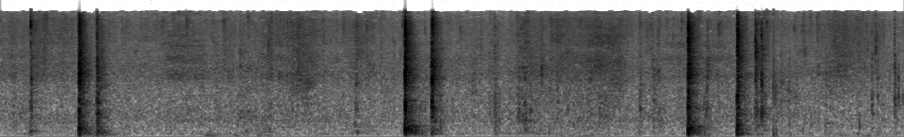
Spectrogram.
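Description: A plastic water bottle tossed and landing on the floor three times, each landing a thud followed quickly by a second knock as it bounces or topples over.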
